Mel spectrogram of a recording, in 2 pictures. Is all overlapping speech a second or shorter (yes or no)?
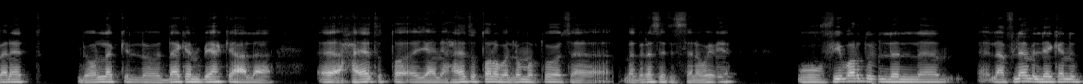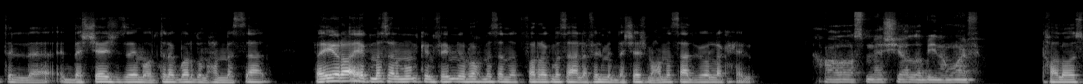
yes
